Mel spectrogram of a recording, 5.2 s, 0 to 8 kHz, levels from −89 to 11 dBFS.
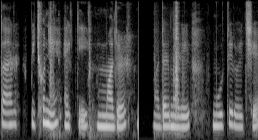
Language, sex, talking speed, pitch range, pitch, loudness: Bengali, female, 95 wpm, 195-230 Hz, 205 Hz, -19 LUFS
